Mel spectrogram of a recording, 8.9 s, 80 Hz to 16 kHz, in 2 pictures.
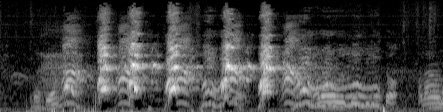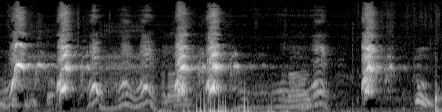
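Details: Three Border Collie puppies aged four and a half months, females Kiwi and Lemon and male Mutta, playing lively in the snow on 12 November 2013; sharp high yapping barks come in quick bursts, with human voices talking between them.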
